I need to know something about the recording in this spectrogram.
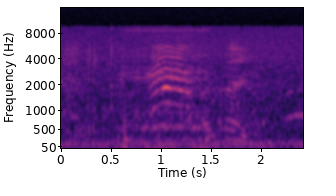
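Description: A young monkey gives one short, high, squeaky call that rises and falls in pitch about a second in, with fainter lower calls around it.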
